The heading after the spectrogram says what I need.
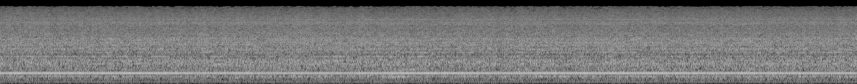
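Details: Bissell Garage Pro wet/dry vacuum in blower mode with the hose twisted in: steady rushing air and constant motor hum, no rattles or pitch wobble; normal operation.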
